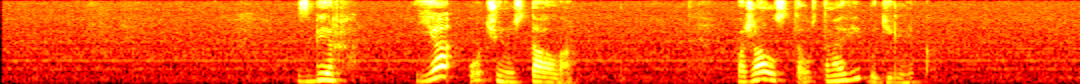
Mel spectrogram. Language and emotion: Russian, sad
